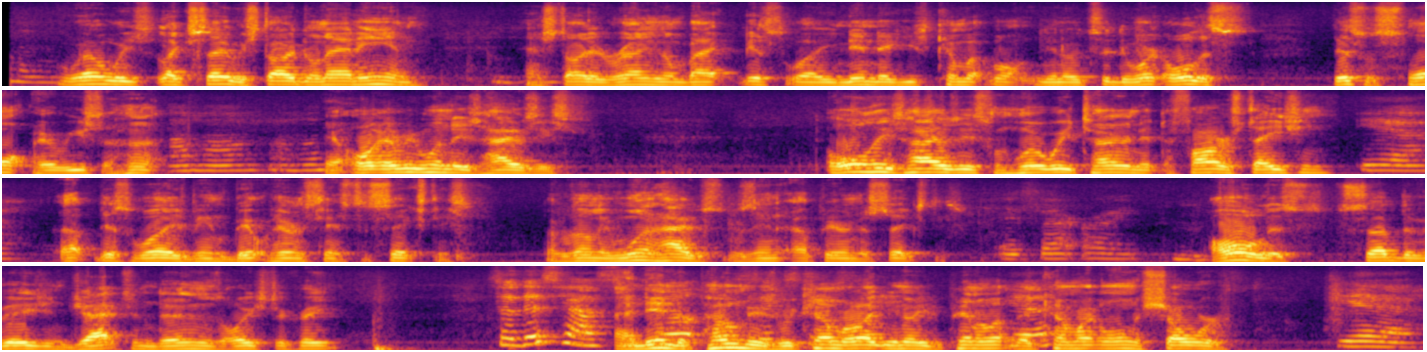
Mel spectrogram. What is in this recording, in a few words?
Ocracoke Male, Tar Heel dialects; North Carolina; quiz voices of north carolina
